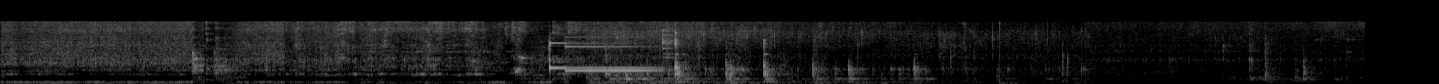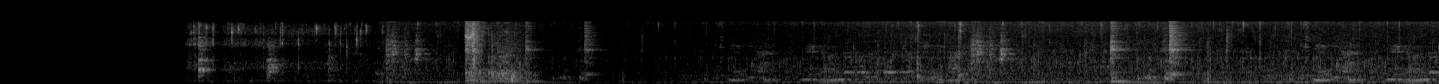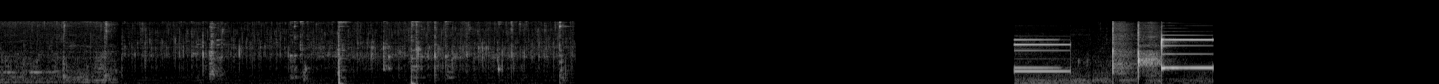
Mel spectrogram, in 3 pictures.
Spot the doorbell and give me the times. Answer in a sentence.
The doorbell can be heard from 5.1 to 6.8 s, from 19.0 to 19.7 s and from 38.9 to 41.0 s.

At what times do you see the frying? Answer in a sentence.
The frying can be heard from 0.0 to 13.7 s and from 16.2 to 34.5 s.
